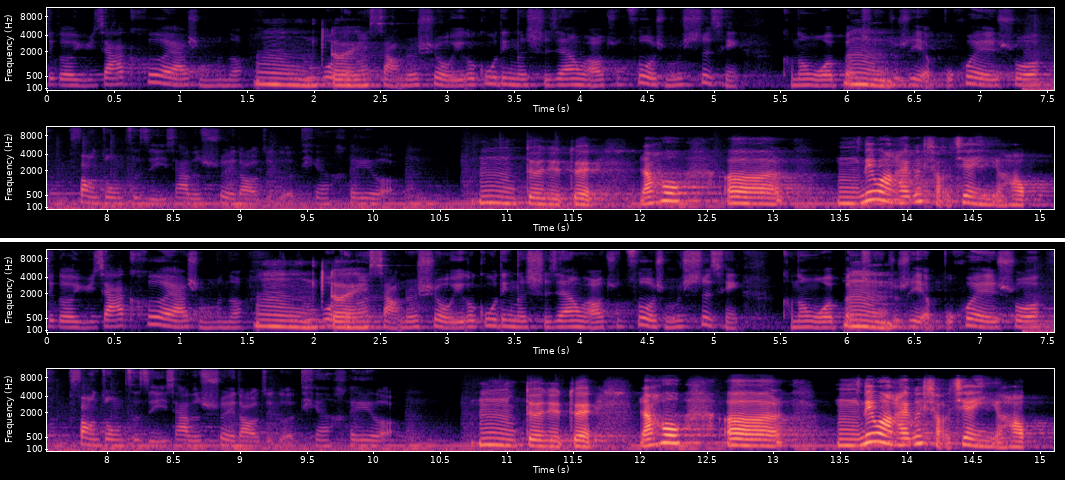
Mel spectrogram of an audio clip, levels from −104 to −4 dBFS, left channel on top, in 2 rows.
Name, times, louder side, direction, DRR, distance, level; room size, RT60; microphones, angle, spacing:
voice 1, 0.0-1.5 1.8-5.2 5.5-7.5 7.8-10.2, right 3 dB, 35° right, 14 dB, 0.8 m, -46 dB
voice 2, 1.6-2.4 6.0-6.4 10.8-13.1 13.5-14.9, right 4 dB, 90° right, 14 dB, 1.0 m, -32 dB
sound 1, 7.3-14.0, equal, 5° left, 2.2 m, -51 dB
28.5 x 24.0 x 7.0 m, 1.2 s
head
